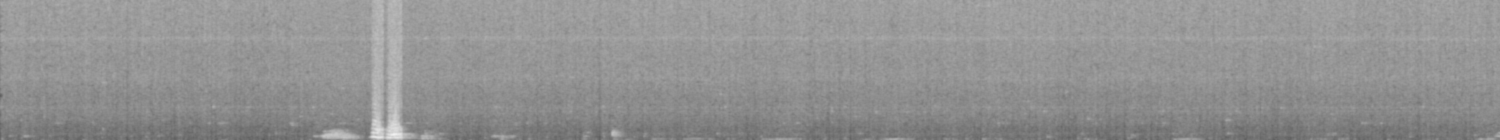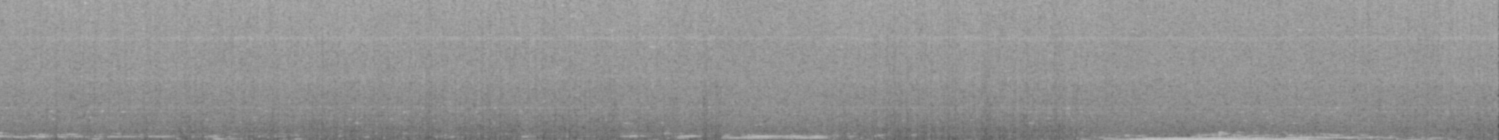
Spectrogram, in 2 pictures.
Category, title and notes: Soundscapes > Indoors
Night moaning. Netflix and Chills up stairs.
Little recording i made with my girl, good for cuckold games and themes. Simulating having sex up stairs, audio boosted. She got little bored at the end if the movie
female, moan, moaning, orgasm, sex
